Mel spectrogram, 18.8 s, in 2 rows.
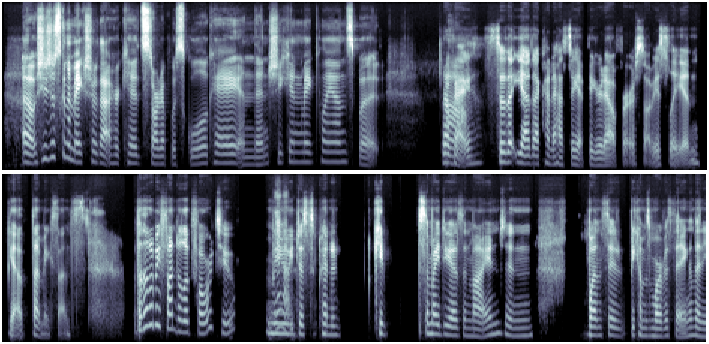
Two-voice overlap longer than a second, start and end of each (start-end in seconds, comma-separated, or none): none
